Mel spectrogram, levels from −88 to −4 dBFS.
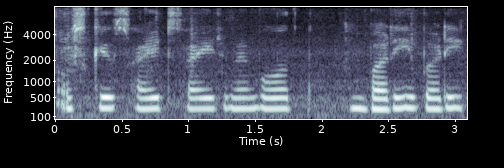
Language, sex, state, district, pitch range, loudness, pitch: Hindi, female, Bihar, Katihar, 245-255 Hz, -15 LUFS, 250 Hz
